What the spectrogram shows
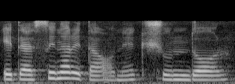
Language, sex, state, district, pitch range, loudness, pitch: Bengali, female, Tripura, West Tripura, 210-235 Hz, -17 LUFS, 220 Hz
